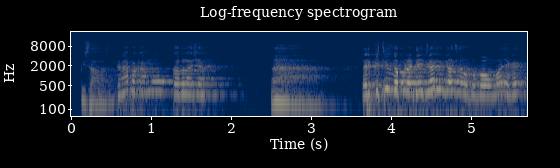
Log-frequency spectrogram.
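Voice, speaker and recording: Bright-voiced preacher in echoey church. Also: male voice, sits high. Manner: animated, addresses congregation directly. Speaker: pastor. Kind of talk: sermon.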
